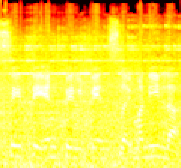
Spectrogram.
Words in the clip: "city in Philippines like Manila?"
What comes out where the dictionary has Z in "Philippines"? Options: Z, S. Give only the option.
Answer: S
